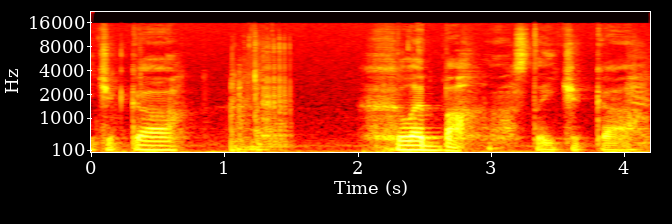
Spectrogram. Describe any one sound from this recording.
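A wooden chest thuds shut.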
